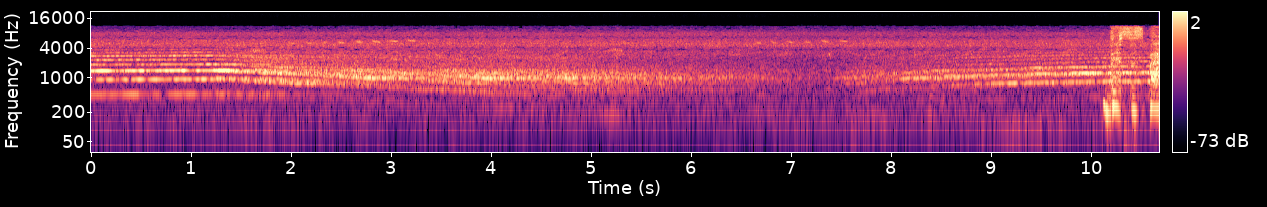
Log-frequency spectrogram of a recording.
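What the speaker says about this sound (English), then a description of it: "The sirens." Air raid sirens in the video game 13 Sentinels: Aegis Rim wail in several layered tones that fall, dip and climb again over a steady background hiss, with a sharp burst near the end.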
